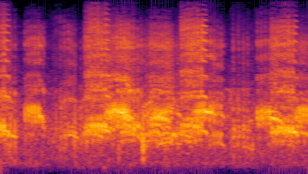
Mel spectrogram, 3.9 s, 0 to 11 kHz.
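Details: A flock of sandhill cranes lands to join others on the ground at Pixley National Wildlife Area, Central Valley, California, on 19 December 2022. Loud, rolling, trumpeting rattles overlap almost without pause, rising and falling as the flock calls together.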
